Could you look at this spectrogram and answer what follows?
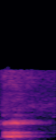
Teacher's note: its place of pronunciation is throat only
